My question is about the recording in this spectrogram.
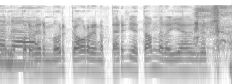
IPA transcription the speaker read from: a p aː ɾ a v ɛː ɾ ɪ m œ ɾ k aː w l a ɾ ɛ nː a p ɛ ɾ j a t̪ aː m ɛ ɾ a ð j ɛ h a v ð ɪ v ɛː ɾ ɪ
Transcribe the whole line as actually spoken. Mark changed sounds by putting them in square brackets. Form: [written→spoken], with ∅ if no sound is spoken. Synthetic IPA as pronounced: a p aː ɾ a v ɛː ɾ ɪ m œ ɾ k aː w [l→ɾ] a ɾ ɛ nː a p ɛ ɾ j a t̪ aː m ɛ ɾ a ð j ɛ h a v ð ɪ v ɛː ɾ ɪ

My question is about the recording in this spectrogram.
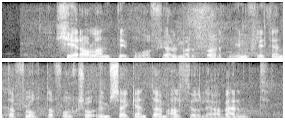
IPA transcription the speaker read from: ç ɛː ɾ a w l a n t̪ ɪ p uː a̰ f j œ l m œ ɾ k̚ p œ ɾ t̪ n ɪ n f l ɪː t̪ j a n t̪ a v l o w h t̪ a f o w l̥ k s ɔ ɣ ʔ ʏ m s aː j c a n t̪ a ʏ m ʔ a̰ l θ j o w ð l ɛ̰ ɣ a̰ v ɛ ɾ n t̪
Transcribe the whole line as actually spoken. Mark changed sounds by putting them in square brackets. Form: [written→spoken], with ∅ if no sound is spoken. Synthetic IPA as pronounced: ç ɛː ɾ a w l a n t̪ ɪ p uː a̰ f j œ l m œ ɾ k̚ p œ ɾ t̪ n ɪ n f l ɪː t̪ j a n t̪ a [v→f] l o w h t̪ a f o w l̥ k s ɔ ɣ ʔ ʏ m s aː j c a n t̪ a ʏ m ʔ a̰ l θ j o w ð l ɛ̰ ɣ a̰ v ɛ ɾ n t̪

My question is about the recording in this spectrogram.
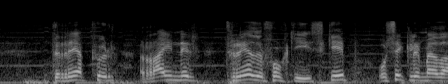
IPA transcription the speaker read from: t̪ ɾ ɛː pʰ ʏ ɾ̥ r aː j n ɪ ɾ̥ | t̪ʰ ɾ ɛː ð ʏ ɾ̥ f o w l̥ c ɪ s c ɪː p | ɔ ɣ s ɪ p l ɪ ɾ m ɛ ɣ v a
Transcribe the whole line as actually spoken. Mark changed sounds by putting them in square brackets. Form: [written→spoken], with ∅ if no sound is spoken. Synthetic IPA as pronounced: t̪ ɾ ɛː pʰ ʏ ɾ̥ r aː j n ɪ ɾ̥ | t̪ʰ ɾ ɛː ð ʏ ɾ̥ f o w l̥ c ɪ s c ɪː p | ɔ ɣ s ɪ [p→k] l ɪ ɾ m ɛ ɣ [v→ð] a

